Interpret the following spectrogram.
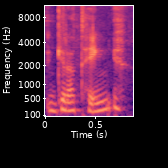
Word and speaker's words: gratäng: In Swedish it's gratäng. It's spelt very differently, but I thought that was maybe the French word was maybe the English word.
